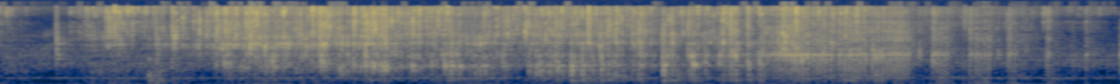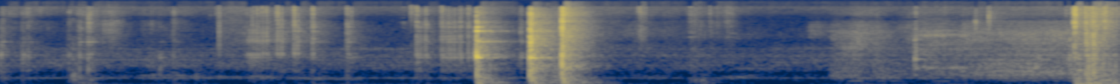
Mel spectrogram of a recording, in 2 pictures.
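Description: Rosehip tea pours steadily into a cup for a few seconds, soft and close, followed by a couple of sharp clinks of dishware.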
